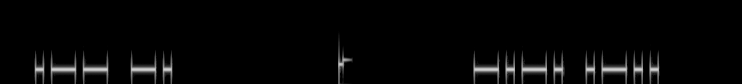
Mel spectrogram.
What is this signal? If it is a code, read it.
Morse code, heard as a keyed tone, about 15 wpm, 700 Hz. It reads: WN CL
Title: Top Two Letter Combinations in Words 15wpm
